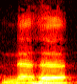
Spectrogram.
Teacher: Dia kena bunyi nipis sebab dia bukan huruf isti'alah. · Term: huruf ha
